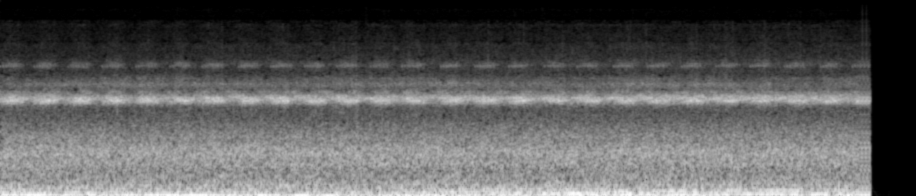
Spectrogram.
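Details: Urban cricket ambience: a sustained high, even trill over a rumbling traffic bed, cut off abruptly into silence near the end.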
